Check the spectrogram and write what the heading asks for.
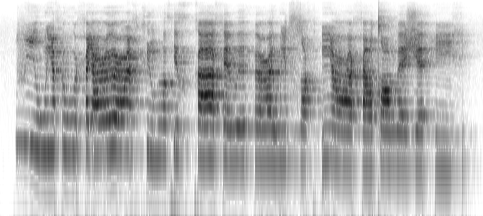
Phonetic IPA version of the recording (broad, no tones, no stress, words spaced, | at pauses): vi wĩħwuħi ʕœʕĩħxʲũɦʌx ɾʲʌxka xɛβɘhœʕɘ wĩszˤəxʔĩ ʕəħɛ tˤɘvɛ ʒɛhix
